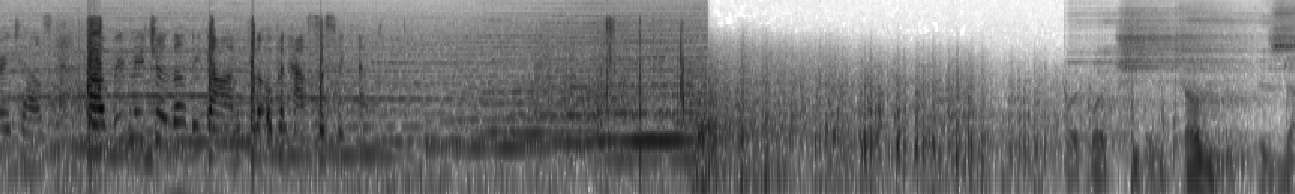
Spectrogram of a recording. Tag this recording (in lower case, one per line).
speech
music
